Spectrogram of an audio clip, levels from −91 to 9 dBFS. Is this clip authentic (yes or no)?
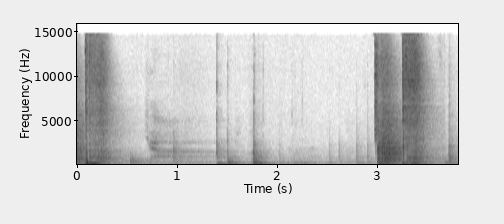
yes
